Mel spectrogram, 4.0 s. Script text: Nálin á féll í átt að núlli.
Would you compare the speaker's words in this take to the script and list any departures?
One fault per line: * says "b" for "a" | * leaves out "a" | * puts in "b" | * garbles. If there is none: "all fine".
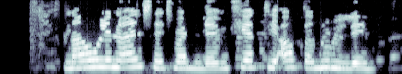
* puts in "eldsneytismælinum"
